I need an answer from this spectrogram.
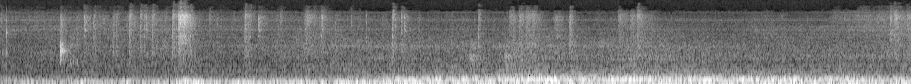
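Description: Regional express passenger train running, heard from inside the carriage: a steady low rumble that grows louder about four seconds in, with scattered light clicks.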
